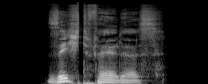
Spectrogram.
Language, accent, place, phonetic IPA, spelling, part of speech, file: German, Germany, Berlin, [ˈzɪçtˌfɛldəs], Sichtfeldes, noun, De-Sichtfeldes.ogg
- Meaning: genitive of Sichtfeld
